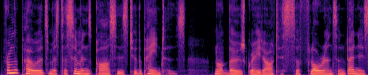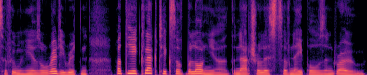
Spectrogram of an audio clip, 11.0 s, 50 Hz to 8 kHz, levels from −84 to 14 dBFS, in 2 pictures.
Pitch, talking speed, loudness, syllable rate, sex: 190 Hz, 185 wpm, -17 LUFS, 5.3 syllables/s, female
